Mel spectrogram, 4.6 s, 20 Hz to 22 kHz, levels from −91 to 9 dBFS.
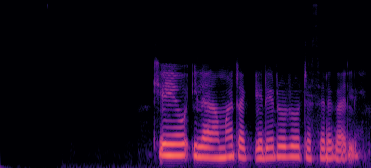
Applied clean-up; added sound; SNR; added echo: neural mask model Resemble Enhance denoiser.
